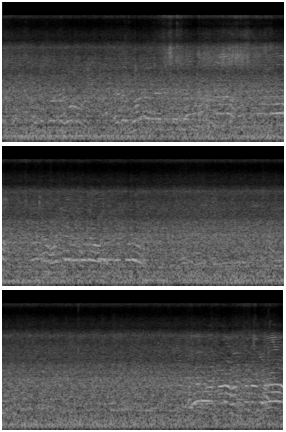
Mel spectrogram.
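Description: Indistinct voices talking over a steady rumble of engines and traffic.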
